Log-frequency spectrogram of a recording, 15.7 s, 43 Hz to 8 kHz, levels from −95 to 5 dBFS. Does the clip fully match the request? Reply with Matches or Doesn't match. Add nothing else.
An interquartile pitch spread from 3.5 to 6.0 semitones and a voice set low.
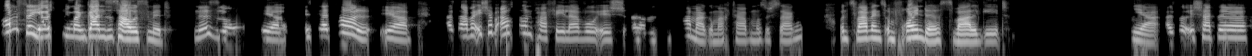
Doesn't match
